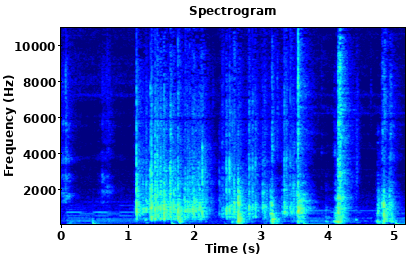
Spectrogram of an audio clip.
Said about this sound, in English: Sorry for the noise. It's the ice maker.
